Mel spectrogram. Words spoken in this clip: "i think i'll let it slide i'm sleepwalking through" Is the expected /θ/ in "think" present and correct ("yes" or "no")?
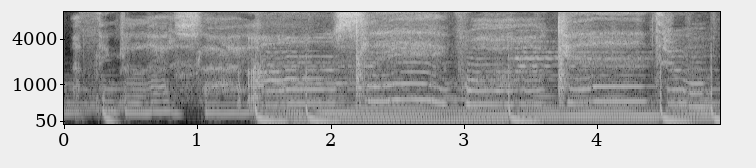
yes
